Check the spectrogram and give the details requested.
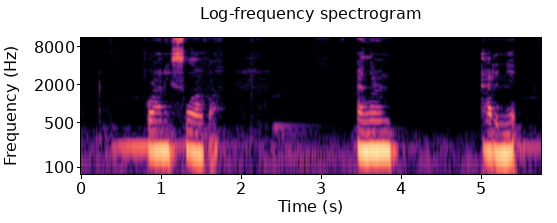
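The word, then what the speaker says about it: Bronislava: from the very beginning from a youtube podcaster brawny slava and that is spelled let's see b-r-o-n-i-s-l-a-v-a brawny slava i learned at a knit from her tutorials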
